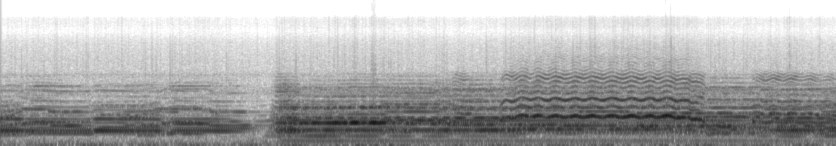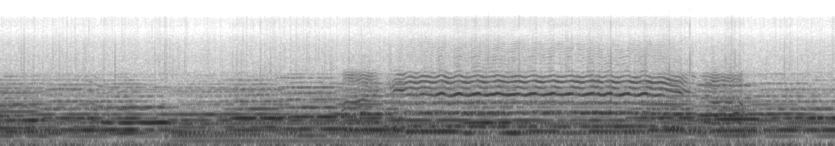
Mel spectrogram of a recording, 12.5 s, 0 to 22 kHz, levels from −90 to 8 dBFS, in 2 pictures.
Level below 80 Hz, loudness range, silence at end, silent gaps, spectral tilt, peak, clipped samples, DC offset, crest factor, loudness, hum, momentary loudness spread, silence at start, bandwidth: -38 dBFS; 4 LU; 0 s; none; -7 dB/octave; 0 dBFS; under 0.1%; under 0.1%; 14 dB; -14 LUFS; none; 8 LU; 0 s; 8 kHz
